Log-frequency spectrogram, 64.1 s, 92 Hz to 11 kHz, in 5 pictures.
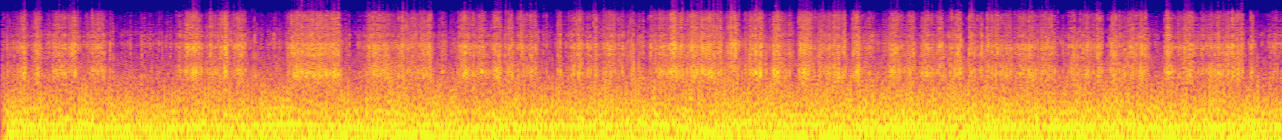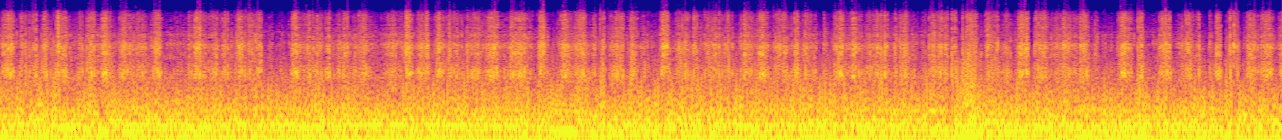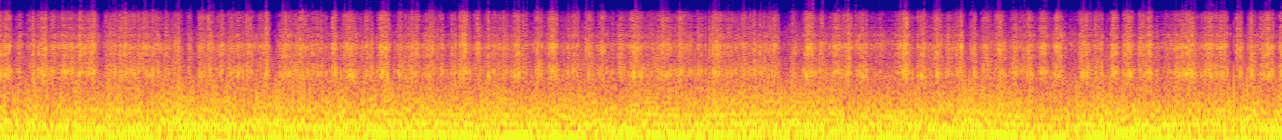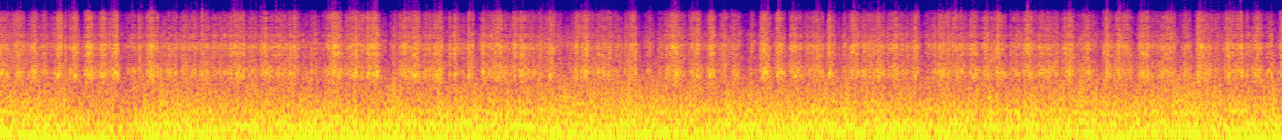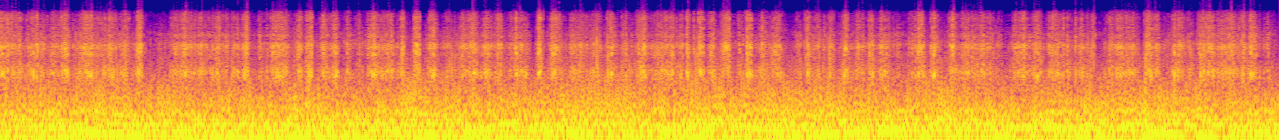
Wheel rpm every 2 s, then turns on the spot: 20, 30, 30, 40, 30, 30, 30, 30, 30, 30, 40, 30, 30, 40, 40, 40, 30, 30, 30, 40, 30, 30, 30, 30, 30, 30, 30, 30, 30, 30, 20, 30.
none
